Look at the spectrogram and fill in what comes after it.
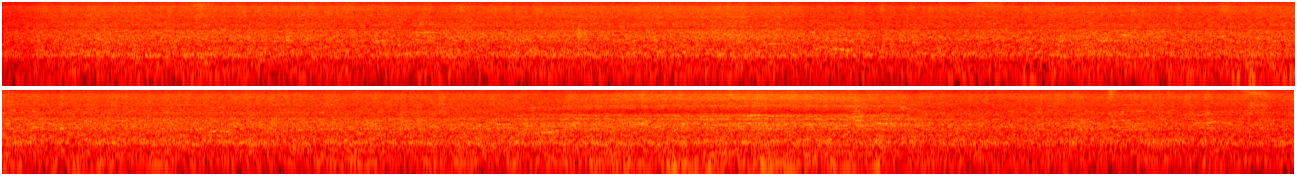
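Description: Heavy storm rain pouring down steadily as a dense, even hiss, swelling slightly about two-thirds of the way through.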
